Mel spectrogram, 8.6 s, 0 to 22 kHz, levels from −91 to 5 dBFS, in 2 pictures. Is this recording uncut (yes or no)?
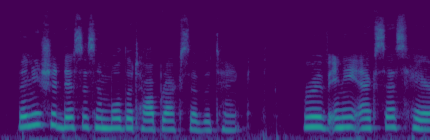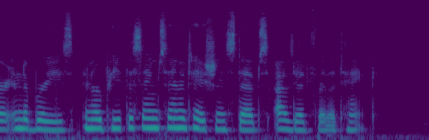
no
